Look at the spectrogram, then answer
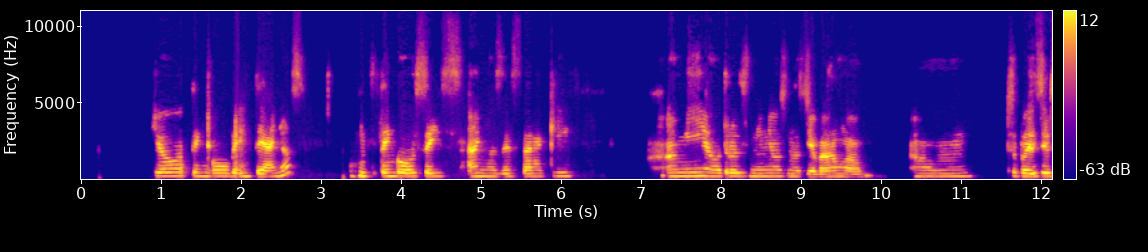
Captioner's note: speaking in Spanish language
